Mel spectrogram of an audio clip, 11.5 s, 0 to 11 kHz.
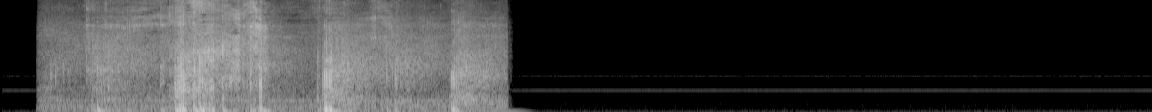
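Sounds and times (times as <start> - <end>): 
ice skates gliding past: 0.4 - 5.1.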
